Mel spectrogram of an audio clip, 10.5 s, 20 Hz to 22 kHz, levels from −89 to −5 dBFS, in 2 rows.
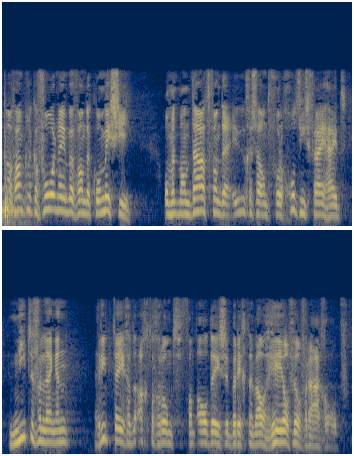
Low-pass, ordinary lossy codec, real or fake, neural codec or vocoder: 7.2 kHz; none; real; none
